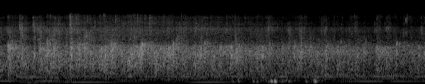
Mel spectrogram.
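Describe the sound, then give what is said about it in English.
An audience claps their hands together in a dense, steady burst of applause, many overlapping claps forming a loud, continuous wash of sound with no speech. “With that hand clap, I chira all that unbelief and negativity out of here.”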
